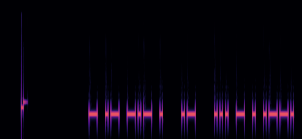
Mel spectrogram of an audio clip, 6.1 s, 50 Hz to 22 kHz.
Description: Morse code, heard as a keyed tone, about 22 wpm, 700 Hz. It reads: TAKE A STEP
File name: Sentences with 7-Word Phrases - 22wpm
